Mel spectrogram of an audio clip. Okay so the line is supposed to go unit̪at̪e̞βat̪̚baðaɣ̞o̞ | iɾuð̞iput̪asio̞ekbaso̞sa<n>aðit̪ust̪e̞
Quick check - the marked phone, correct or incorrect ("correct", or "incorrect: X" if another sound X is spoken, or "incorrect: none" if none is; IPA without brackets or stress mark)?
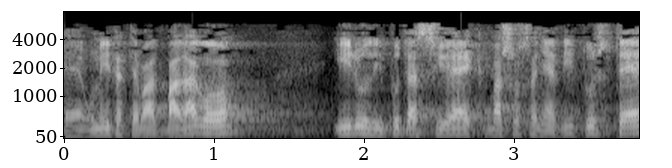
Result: incorrect: ɲ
